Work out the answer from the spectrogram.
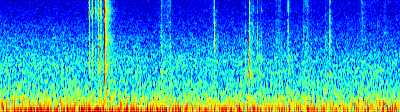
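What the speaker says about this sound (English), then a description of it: "So all we're going to do is just snip" Scissors snipping decorative paper during card-making, a couple of faint, crisp close cuts standing out over low room hiss, with a few softer ticks following.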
